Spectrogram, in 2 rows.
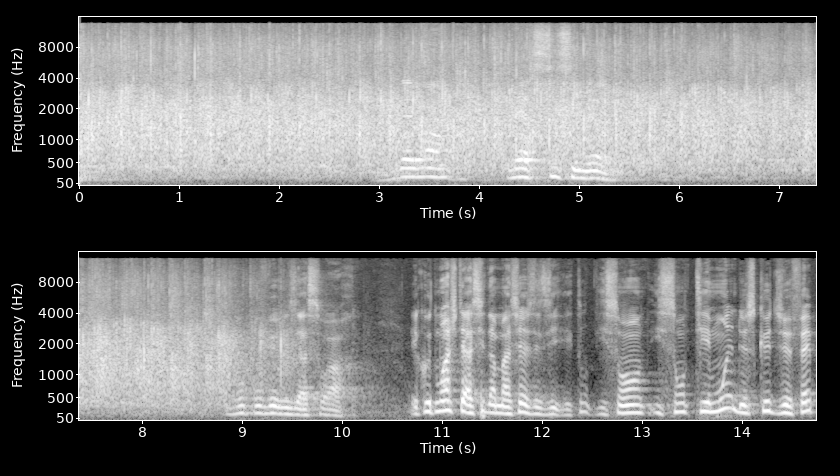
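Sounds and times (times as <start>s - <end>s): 
audience applauding: 0.0s - 10.0s
speech: 3.2s - 5.6s, 9.0s - 14.7s.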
